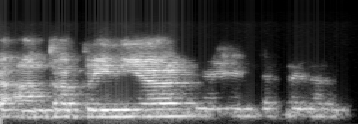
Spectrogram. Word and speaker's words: entrepreneur: Am I correct in saying the word entrepreneur? Pronunciation. ENT takes the sound of alphabet A. Entrepreneur.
